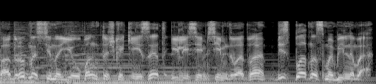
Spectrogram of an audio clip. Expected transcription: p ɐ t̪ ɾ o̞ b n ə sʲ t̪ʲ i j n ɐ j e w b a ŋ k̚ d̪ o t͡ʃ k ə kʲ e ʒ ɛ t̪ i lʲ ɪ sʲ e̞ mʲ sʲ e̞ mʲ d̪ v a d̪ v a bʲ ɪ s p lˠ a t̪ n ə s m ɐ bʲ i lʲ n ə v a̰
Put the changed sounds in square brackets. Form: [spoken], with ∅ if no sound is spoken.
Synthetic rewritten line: p ɐ [d̪] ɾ o̞ b n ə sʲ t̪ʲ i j n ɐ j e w b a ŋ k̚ [t̪] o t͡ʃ k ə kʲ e [z] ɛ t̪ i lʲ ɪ sʲ e̞ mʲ sʲ e̞ mʲ d̪ v a d̪ v a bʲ ɪ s p lˠ a t̪ n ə s m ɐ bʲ i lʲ n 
